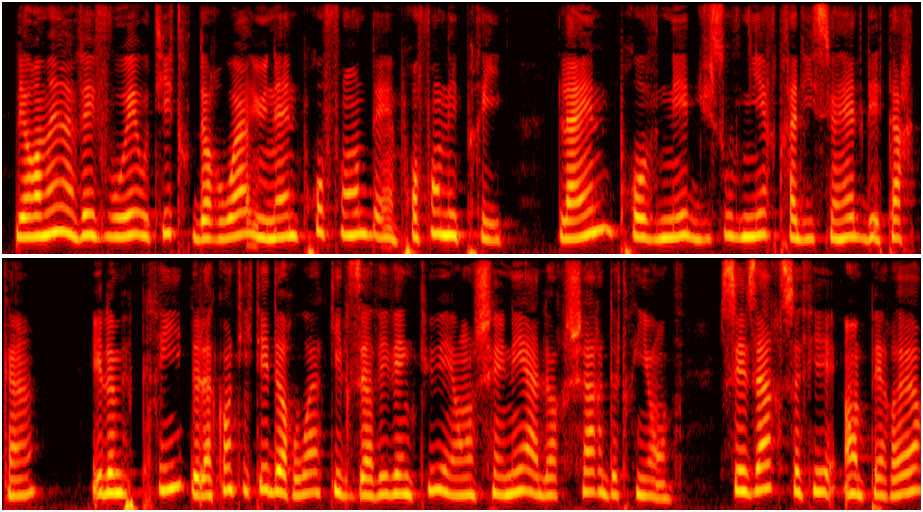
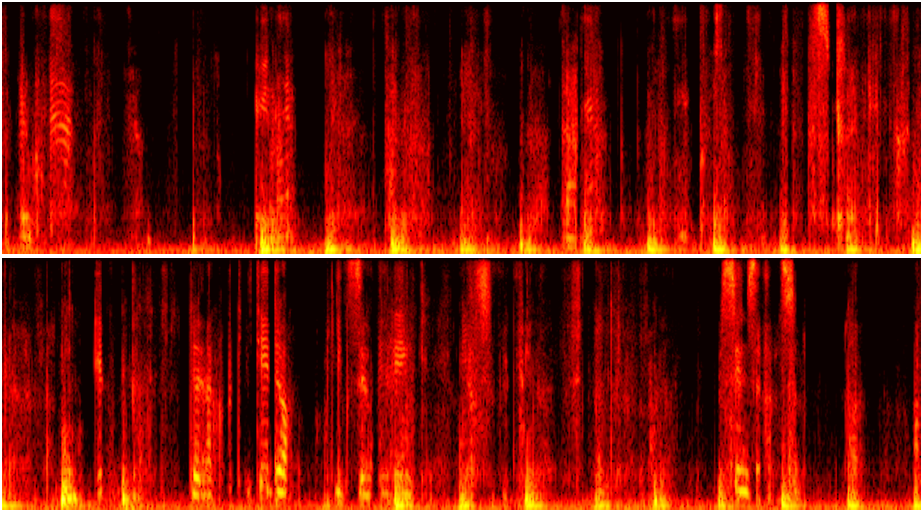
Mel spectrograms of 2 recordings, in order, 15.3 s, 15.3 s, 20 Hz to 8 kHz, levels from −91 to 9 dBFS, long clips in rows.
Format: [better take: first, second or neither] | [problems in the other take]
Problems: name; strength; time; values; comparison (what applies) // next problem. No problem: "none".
first | noise reduction (neural diffusion model UNIVERSE++)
